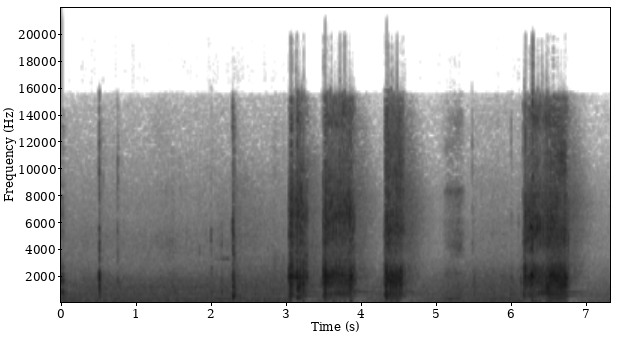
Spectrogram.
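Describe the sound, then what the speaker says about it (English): A cordless power drill runs in several short, loud bursts separated by pauses, with faint clicks and handling noise in between, while assembling cylinder heads on a 408 stroker engine. "he's using a cordless drill on heads"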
